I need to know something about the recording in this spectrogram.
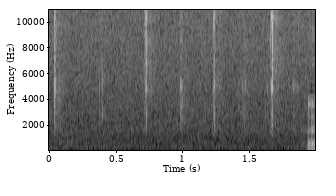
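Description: A few faint, sharp metallic clicks about half a second apart from a tension bar moving in the keyway of a brass euro-profile cylinder lock as the lock is handled.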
